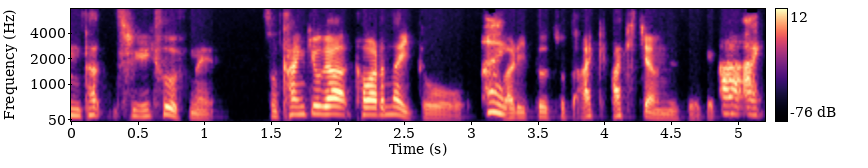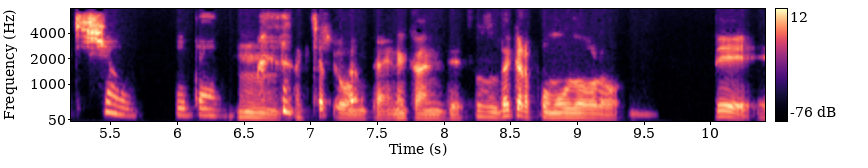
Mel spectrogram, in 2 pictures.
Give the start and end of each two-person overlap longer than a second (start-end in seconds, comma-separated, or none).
none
